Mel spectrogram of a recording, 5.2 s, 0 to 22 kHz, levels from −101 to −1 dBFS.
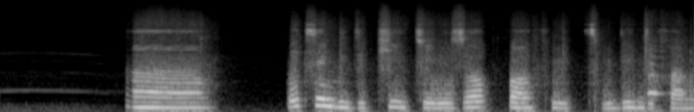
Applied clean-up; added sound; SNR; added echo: neural mask model RNNoise.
